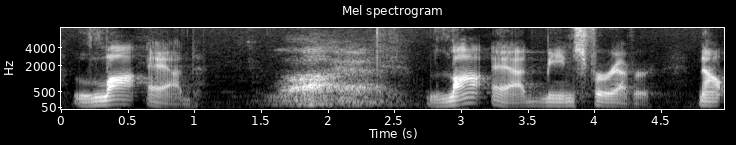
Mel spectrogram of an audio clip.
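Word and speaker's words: la'ad: eternity La ad or excuse me that's the pronunciation correct on its law ad law ad means forever now Olam can mean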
